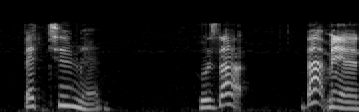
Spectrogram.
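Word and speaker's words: 배트맨: three syllables right so we have to pronounce it like pick two men bet two men who's that Batman right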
